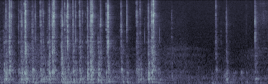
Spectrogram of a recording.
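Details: Vulcan Senior child's toy chainstitch sewing machine, hand-cranked, tension assembly fitted with substitute parts, turning in reverse: light rapid needle-and-cam clicking chatter slowing to scattered ticks; mechanism runs freely and healthy in either direction.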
